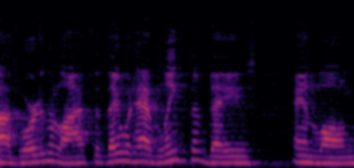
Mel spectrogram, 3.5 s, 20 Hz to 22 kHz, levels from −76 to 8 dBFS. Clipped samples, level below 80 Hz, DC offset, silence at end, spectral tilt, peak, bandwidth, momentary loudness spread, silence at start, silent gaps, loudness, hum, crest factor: under 0.1%; -76 dBFS; under 0.1%; 0 s; -5 dB/octave; -18 dBFS; 19 kHz; 9 LU; 0 s; none; -37 LUFS; none; 18 dB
